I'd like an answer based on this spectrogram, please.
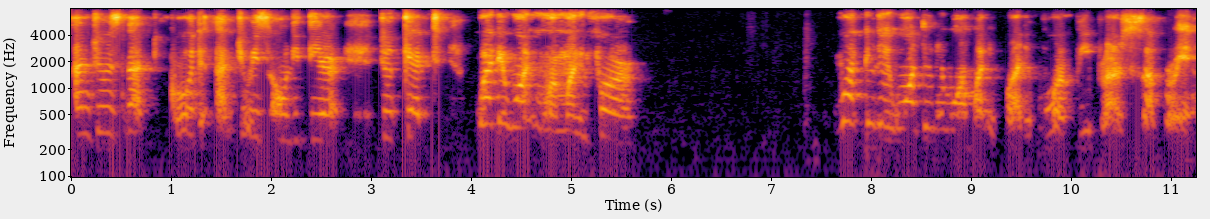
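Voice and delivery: labored, breath-hampered voice, pitched high. A speaker with asthma talking in a conversation: asthmatic voice. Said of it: "Sorry about my voice".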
